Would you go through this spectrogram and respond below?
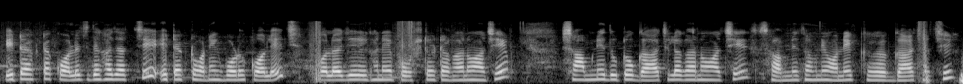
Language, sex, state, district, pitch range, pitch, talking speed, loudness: Bengali, female, Chhattisgarh, Raipur, 205-230 Hz, 215 Hz, 160 wpm, -15 LUFS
